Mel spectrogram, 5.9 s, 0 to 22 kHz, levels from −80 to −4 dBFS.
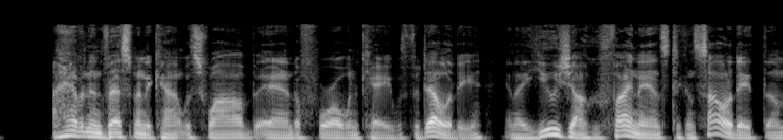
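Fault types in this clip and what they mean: No fault types can be heard in this clip.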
